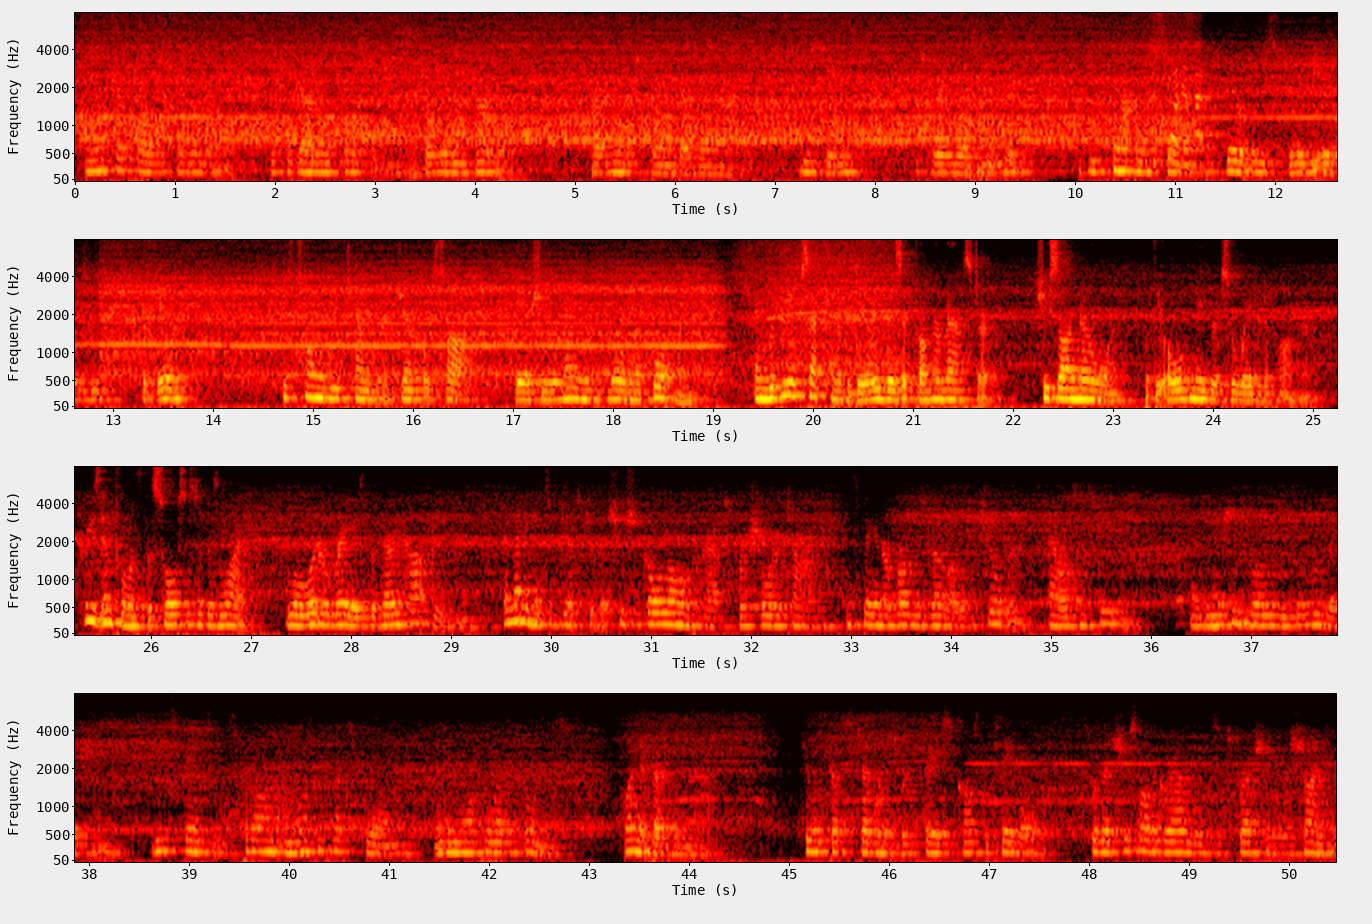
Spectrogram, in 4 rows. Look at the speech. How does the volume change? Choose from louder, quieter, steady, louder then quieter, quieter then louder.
louder then quieter.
